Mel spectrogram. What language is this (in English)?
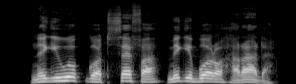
Luo (Kenya and Tanzania)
